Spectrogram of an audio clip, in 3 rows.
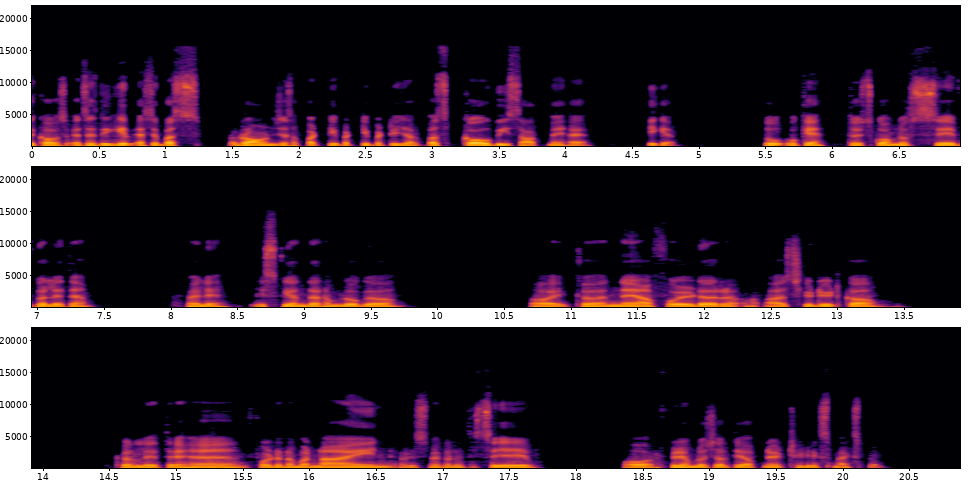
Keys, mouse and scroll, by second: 5.6 click, 6.6 click, 9.3 click, 10.1 middle click, 10.9 middle click, 12.4 click, 13.3 click, 15.3 click, 15.5 click, 17.1 click, 19.9 click.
